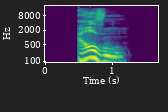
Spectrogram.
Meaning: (verb) to freeze; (adjective) of iron
- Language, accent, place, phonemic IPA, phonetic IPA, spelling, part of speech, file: German, Germany, Berlin, /ˈaɪ̯zən/, [ˈʔaɪ̯zn̩], eisen, verb / adjective, De-eisen.ogg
